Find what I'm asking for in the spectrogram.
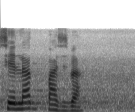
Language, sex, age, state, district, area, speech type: Bodo, male, 18-30, Assam, Chirang, rural, spontaneous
